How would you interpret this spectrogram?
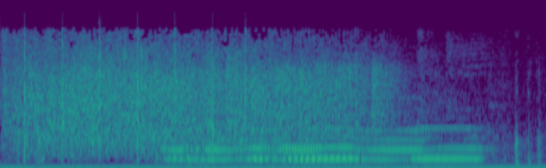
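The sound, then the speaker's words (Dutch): A church audience claps steadily in sustained applause for those who volunteer in the children's work, a dense crackle of many hands that fades out toward the end, with a low droning tone running underneath partway through. “Ik vind dat we daar eigenlijk wel een keertje een applaus voor mogen geven.”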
